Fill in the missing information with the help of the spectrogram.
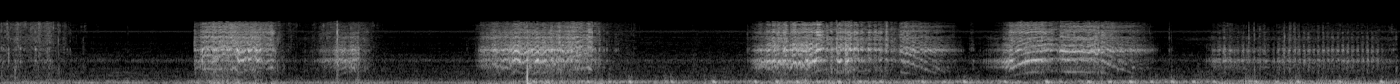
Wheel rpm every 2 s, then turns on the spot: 30, 50, 70, 40, 90, 60, 20.
12-14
